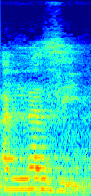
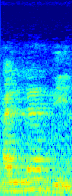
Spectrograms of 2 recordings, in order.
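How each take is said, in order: First: The middle consonant is a buzzing z sound. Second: The middle consonant uses the tongue tip at teeth. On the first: The speaker calls it wrong. "bukan allazi" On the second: The speaker calls it right. "tapi alladhi. Ujung lidah sama dengan tha"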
